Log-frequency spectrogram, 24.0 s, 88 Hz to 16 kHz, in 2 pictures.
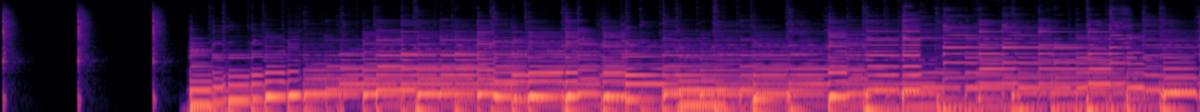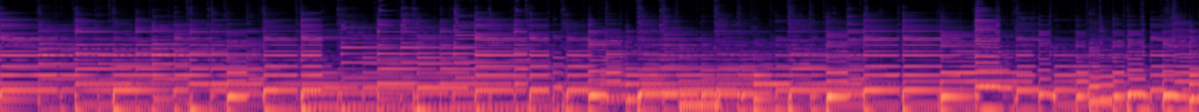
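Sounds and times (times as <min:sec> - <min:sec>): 
bluegrass guitar playing with some cross-picking: 0:01.9 - 0:23.9.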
